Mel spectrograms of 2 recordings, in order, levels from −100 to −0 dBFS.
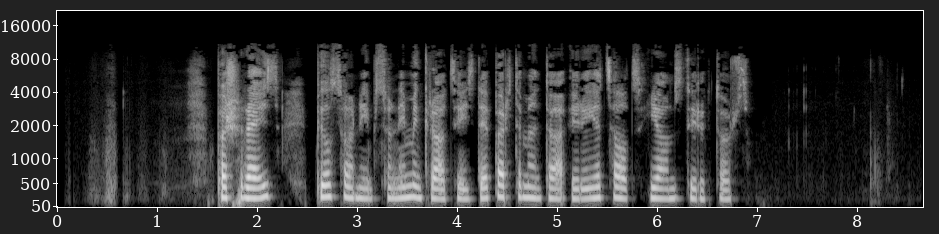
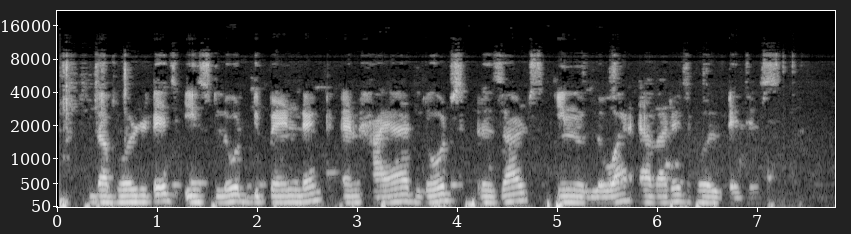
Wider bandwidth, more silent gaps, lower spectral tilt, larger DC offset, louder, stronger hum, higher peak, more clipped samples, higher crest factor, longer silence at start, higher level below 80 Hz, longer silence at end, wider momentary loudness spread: first, 11 kHz vs 9.6 kHz; neither; about the same, -4.5 dB/octave vs -4 dB/octave; neither; second, -23 LUFS vs -20 LUFS; neither; about the same, 0 dBFS vs -2 dBFS; neither; first, 24 dB vs 18 dB; first, 0.5 s vs 0 s; second, -64 dBFS vs -34 dBFS; first, 1.75 s vs 0.4 s; first, 12 LU vs 7 LU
